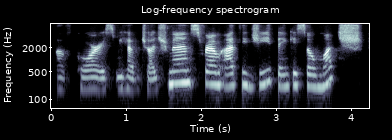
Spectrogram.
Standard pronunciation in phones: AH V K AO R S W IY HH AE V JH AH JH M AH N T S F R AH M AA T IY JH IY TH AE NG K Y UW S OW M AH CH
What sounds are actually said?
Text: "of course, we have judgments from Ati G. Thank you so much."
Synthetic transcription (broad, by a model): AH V K AO R S W IY HH AE V JH AH JH M AH N T S F R AH M AA T IY JH IY TH AE NG K Y UW S OW M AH CH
